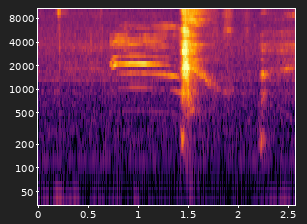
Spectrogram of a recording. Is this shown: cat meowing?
yes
